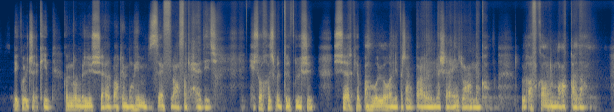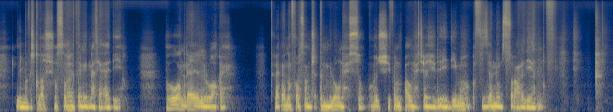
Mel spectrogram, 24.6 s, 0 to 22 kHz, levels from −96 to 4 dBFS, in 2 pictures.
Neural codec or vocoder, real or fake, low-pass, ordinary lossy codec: autoencoder, 48 kHz, 32 numbers a frame, DAC-VAE, trained on Japanese speech; fake; none; none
